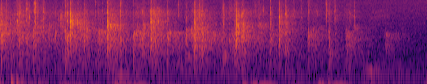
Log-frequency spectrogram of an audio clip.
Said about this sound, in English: Clap your hands to the Lord.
